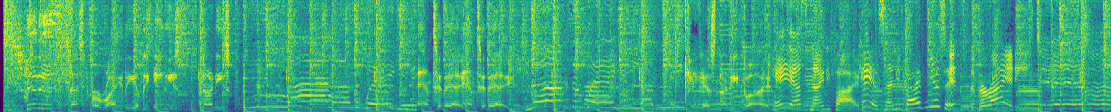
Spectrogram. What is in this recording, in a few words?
Beat Promo; KS95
